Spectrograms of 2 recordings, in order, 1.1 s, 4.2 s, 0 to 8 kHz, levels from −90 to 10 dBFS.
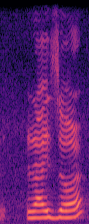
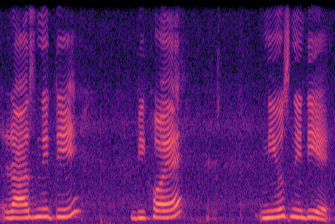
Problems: constant background noise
